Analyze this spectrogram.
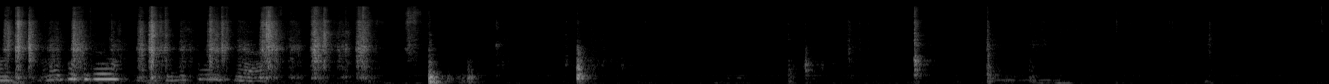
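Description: Dishes and utensils clink and knock on a counter.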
